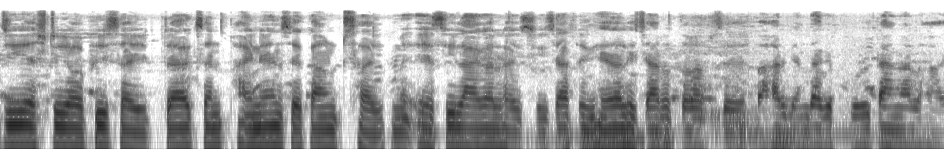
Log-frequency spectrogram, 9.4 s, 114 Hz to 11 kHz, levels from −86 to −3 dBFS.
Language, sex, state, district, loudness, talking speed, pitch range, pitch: Bajjika, male, Bihar, Vaishali, -24 LUFS, 165 wpm, 100-110 Hz, 105 Hz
